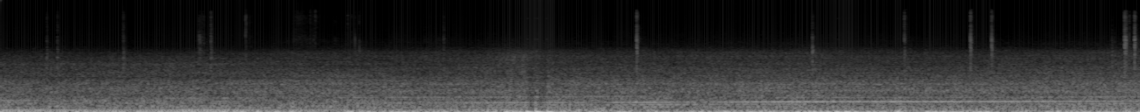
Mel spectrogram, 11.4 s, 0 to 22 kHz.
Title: alfa 159 2.4jtdm front wheel bearing sound, i replace and noise gone.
